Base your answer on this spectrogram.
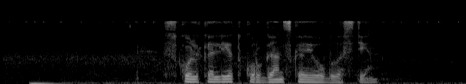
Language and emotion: Russian, neutral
